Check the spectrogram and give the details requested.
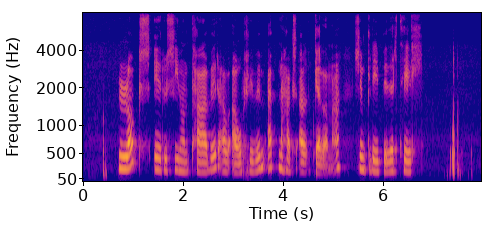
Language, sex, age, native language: Icelandic, female, 20-29, Icelandic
